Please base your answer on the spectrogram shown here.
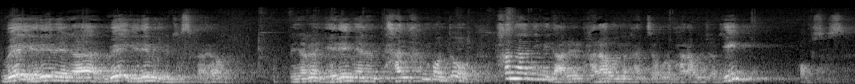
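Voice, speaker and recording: Man in his 30s, retreat speaker, animated and teasing, fairly high voice, heard from afar in a reverberant hall. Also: brisk. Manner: playful, asks the audience questions. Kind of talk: lively youth sermon with jokes. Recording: echoey hall, mic from far off, faint noise.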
